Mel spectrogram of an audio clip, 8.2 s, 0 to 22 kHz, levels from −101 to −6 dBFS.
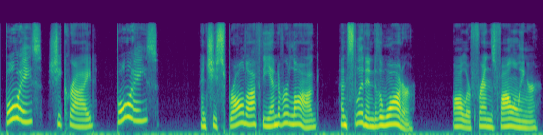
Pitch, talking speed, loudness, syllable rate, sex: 220 Hz, 170 wpm, -17 LUFS, 5.0 syllables/s, female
